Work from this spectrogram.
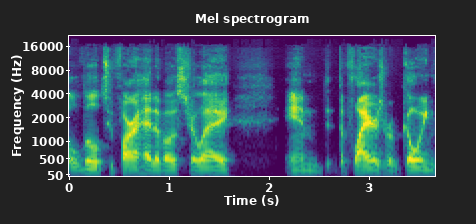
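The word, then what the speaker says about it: Oesterle: A little surprised, like Jordan Osterley, I think is how his name is pronounced.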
